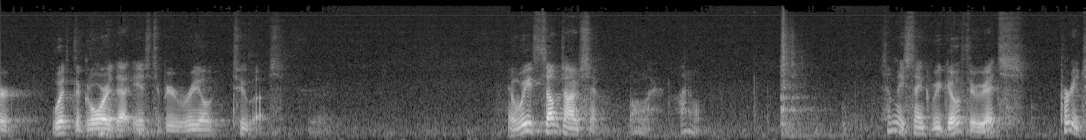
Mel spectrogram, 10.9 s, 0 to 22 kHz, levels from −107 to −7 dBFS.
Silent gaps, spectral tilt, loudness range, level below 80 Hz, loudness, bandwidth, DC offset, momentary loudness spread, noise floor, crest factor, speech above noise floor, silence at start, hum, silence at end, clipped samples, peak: none; -5.5 dB/octave; 11 LU; -76 dBFS; -32 LUFS; 18 kHz; under 0.1%; 23 LU; -63 dBFS; 26 dB; 31 dB; 0 s; none; 0 s; under 0.1%; -10 dBFS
